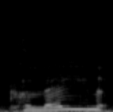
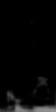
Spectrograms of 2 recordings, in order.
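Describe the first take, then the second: First: The name is said in the local way. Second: The name is sounded out as it is spelled. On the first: The speaker calls it right. "hopefully I'll get it right every time" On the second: The speaker calls it wrong. "pronouncing it completely wrong"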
